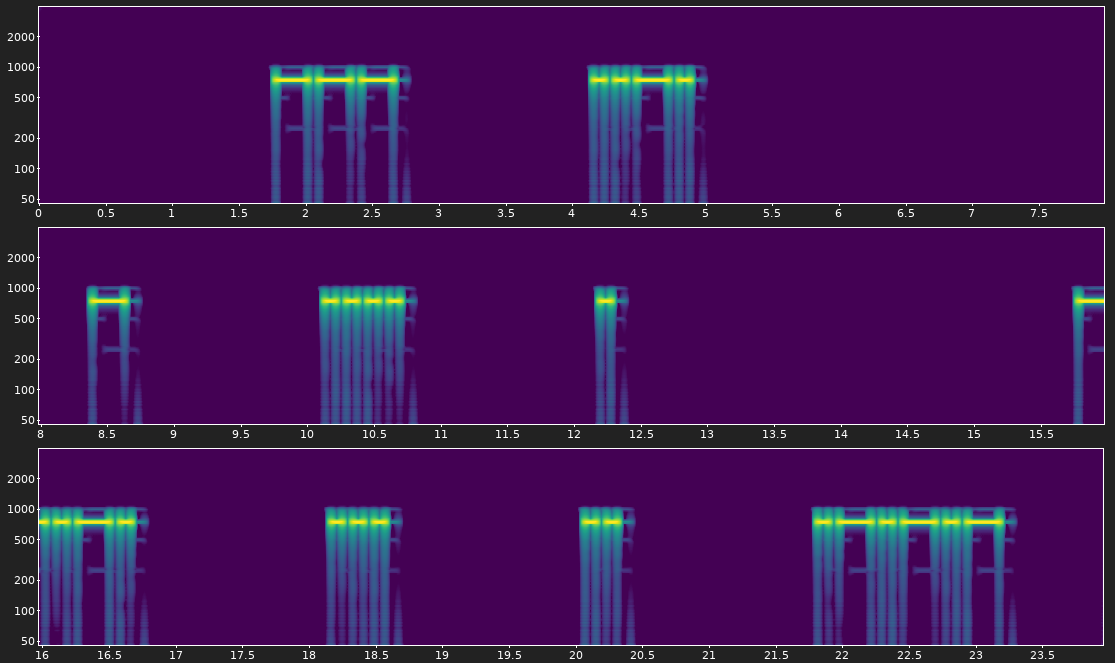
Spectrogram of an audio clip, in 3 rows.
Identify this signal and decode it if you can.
Morse code, heard as a keyed tone, about 15 wpm, spaced as for 5 wpm, 750 Hz. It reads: OF THE CSI.
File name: Morse / 05WPM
